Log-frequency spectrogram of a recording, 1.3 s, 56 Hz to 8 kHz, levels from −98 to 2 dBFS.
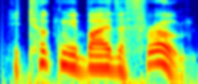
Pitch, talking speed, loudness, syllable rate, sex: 150 Hz, 275 wpm, -15 LUFS, 5.5 syllables/s, male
